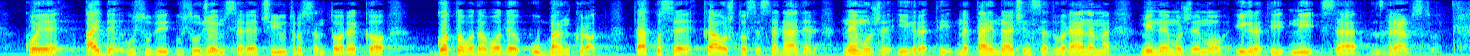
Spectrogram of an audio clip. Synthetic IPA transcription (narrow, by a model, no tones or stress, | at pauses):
ko̞jeajd̪eusuusud͡ʒuje̞mseɾe̞t͡ʃijut̪ɾosːamt̪o̞ːɾe̞kao̞ | ɡo̞t̪o̞ʋo̞d̪aʋo̞d̪eubaŋkɾo̞̰t̪ːako̞se̞kao̞ʃt̪o̞se̞sanaːd̪eɾ | ne̞mo̞ʒeʔiɡɾat̪inat̪aːjnaːt͡ʃinsad̪ʋo̞ɾaːnama | miːne̞mo̞ʒe̞mo̞iɡɾat̪inisazd̪ɾaːʋst̪ʋom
